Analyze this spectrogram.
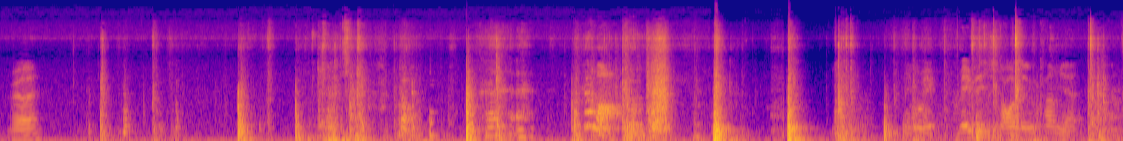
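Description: Wooden boards knock and clatter as a man climbs onto them.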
